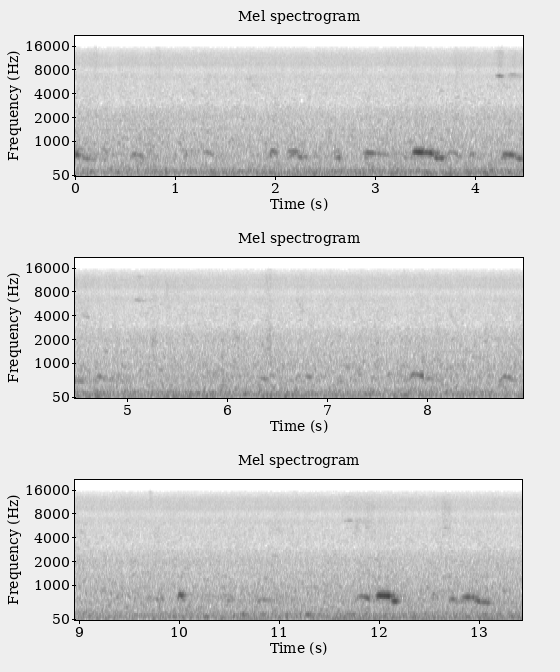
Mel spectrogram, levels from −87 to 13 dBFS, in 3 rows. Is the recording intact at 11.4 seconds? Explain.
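No. At 11.4 seconds, as throughout the clip, a noise suppressor applied to music or sounds is at work. Built for speech, it mistakes sustained sound and ambience for noise. Onsets pass, but tails dip by around 5 dB, so the audio pumps and thins.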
